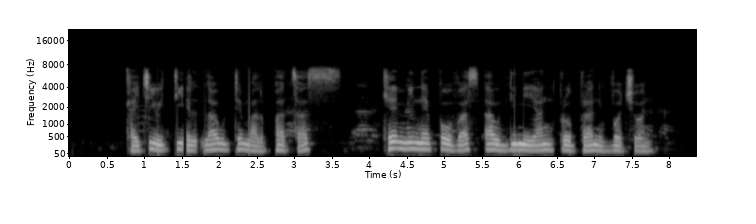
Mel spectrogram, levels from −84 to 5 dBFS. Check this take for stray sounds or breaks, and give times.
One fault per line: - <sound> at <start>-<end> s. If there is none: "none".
- dropout at 1.5-1.6 s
